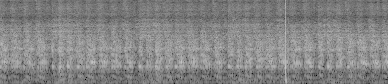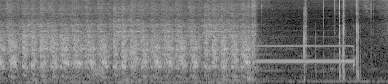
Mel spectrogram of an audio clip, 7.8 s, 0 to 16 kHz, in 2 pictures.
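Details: 1999 7.3 wrecker with a new CPS and new ECU: steady starter cranking at about one turn per second for six seconds, the engine never catches, then it stops; cranks but no start.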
